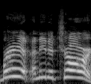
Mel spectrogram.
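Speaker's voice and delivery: very high, shrill shrieked yell. Voicing a character in a fight calling for a charge: yelling. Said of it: "he turns and yells".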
